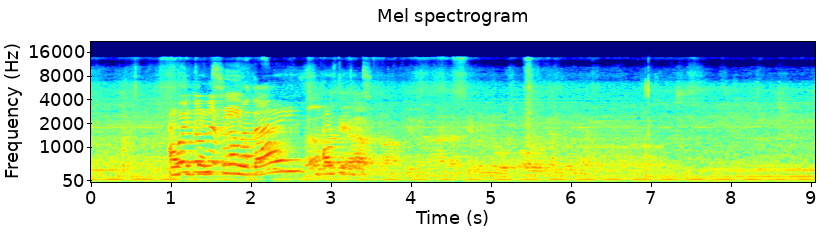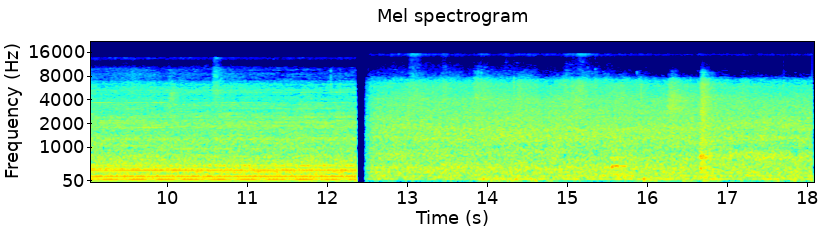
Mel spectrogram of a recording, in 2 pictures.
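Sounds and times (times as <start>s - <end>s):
higher hum: 0.0s - 12.4s
low mechanical hum: 0.0s - 18.0s.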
